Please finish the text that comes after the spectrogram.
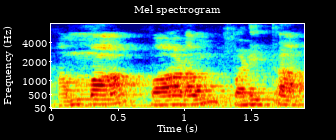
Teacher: அம்மா, பாடம், படித்தான் ஆகிய சொற்களில் மகர மெய்யெழுத்து தனக்குரிய அரை மாத்திரை அளவிலிருந்து முழுமையாக ஒலிக்கிறது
